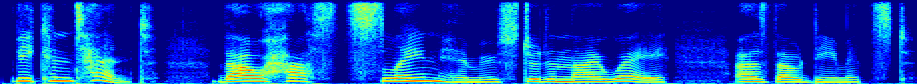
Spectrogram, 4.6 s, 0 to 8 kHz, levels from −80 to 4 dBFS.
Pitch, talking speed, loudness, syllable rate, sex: 245 Hz, 185 wpm, -19 LUFS, 4.1 syllables/s, female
